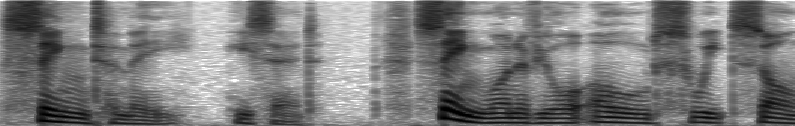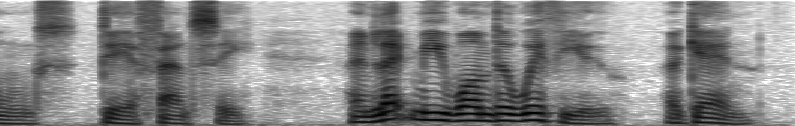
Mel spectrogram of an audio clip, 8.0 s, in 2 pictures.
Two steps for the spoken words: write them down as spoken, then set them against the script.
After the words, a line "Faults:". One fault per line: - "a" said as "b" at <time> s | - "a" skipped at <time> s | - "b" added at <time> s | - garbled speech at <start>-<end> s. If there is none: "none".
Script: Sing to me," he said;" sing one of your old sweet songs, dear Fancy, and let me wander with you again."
Sing to me," he said;" sing one of your old sweet songs, dear Fancy, and let me wander with you again."
Faults:
none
